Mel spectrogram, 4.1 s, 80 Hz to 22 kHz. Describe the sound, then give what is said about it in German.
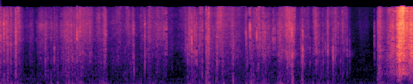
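A dropped 10-euro banknote is handled, its paper crinkling and rustling in quick, irregular bursts, with a short pause before a louder crumpling flurry at the end. No one speaks. “Ich habe hier Geld liegen. Ganz, ganz viel Geld. Ups, da ist mir ein 10-Euro-Schein runtergefallen.”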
